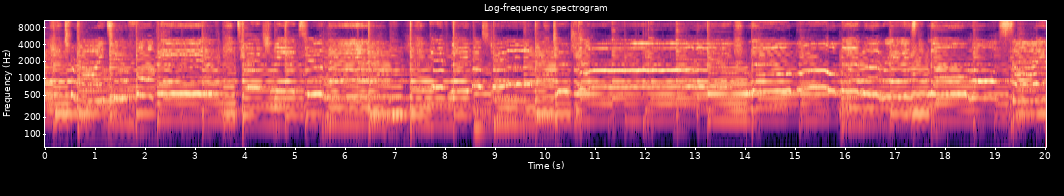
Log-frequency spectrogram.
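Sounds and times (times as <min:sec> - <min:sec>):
strummed acoustic guitar: 0:00.0 - 0:20.0
woman singing: 0:00.0 - 0:20.0.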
